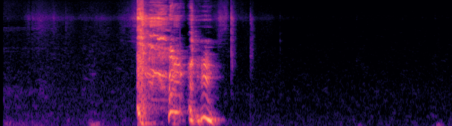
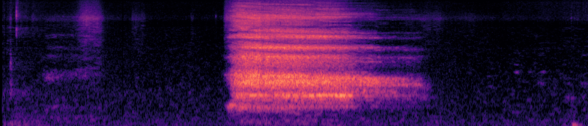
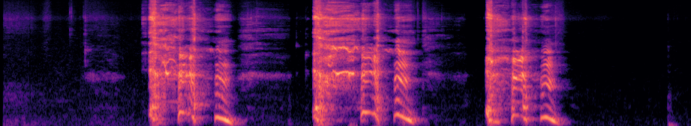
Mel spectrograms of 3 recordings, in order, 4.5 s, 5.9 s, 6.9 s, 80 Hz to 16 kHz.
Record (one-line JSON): {"cough_length": "4.5 s", "cough_amplitude": 32768, "cough_signal_mean_std_ratio": 0.31, "exhalation_length": "5.9 s", "exhalation_amplitude": 32679, "exhalation_signal_mean_std_ratio": 0.43, "three_cough_length": "6.9 s", "three_cough_amplitude": 32768, "three_cough_signal_mean_std_ratio": 0.47, "survey_phase": "beta (2021-08-13 to 2022-03-07)", "age": "45-64", "gender": "Female", "wearing_mask": "No", "symptom_none": true, "smoker_status": "Ex-smoker", "respiratory_condition_asthma": false, "respiratory_condition_other": false, "recruitment_source": "REACT", "submission_delay": "3 days", "covid_test_result": "Negative", "covid_test_method": "RT-qPCR"}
